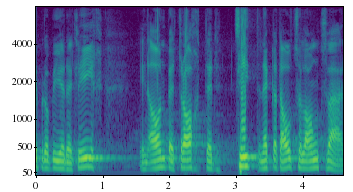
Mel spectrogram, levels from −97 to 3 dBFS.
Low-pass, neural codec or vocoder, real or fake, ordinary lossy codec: none; none; real; none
